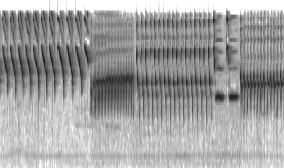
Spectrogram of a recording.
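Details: Timbrado canary in training song: a run of quick downward-sweeping notes, then a continuous harsh buzz, a long pulsing roll, two clear low whistles, and a final dense rapid trill.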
